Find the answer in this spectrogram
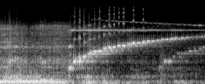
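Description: Dance music in which the beat drops out and a synthesizer sweep rises steadily in pitch over about a second, fading near the end: a riser effect bridging into the next song of the dance mix.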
